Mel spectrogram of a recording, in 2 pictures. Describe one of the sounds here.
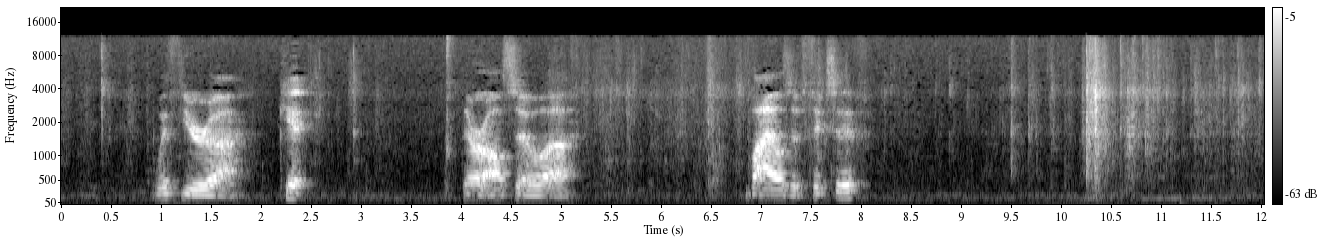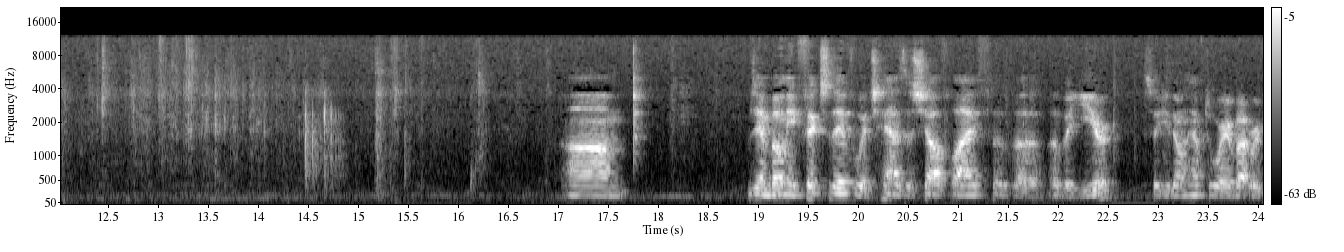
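A middle-aged man speaks calmly and clearly, in short bursts.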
